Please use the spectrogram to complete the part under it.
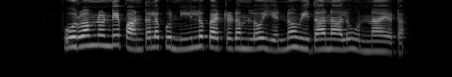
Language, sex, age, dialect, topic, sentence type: Telugu, female, 31-35, Utterandhra, agriculture, statement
